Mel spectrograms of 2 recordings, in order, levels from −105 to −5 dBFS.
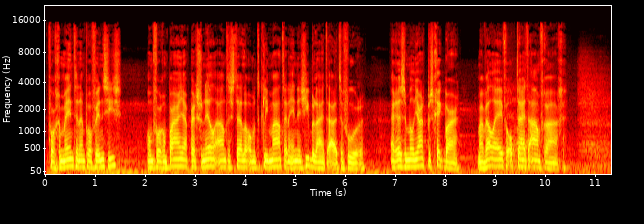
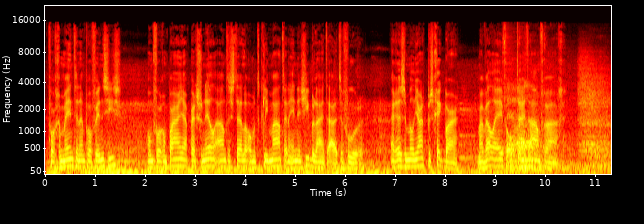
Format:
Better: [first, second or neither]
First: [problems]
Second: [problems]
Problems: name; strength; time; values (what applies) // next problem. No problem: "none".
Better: first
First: traffic noise; faint; throughout; 20 dB below the speech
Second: traffic noise; loud; throughout; 8 dB below the speech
